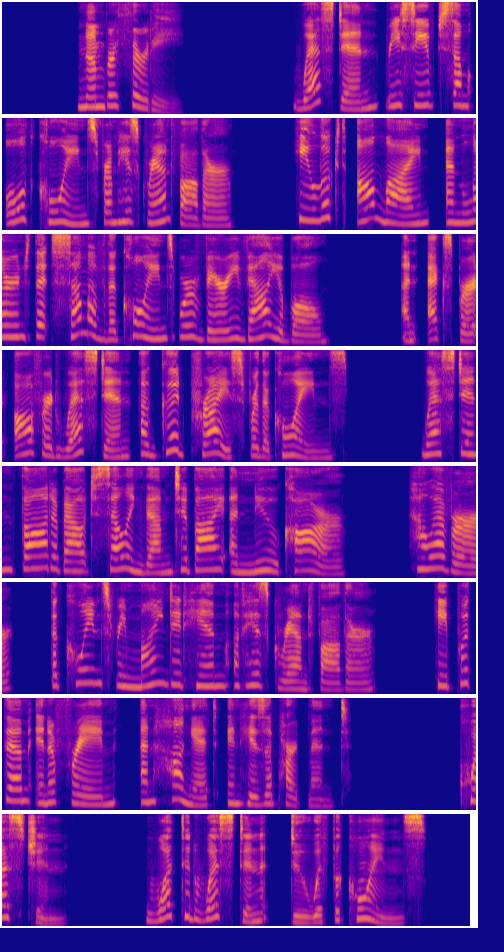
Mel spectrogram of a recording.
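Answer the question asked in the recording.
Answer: He put them in a frame and hung it in his apartment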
